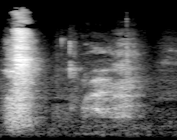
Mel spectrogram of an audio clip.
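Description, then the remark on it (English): Heavy breathing after eating spicy food: a sharp, forceful huff of air at the start, followed by a couple of softer, ragged breaths that trail off. “I'm sweating. I'm breathing heavy.”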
